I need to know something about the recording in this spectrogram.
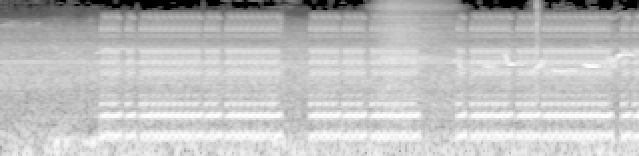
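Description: Rapid, high electronic blips chirp in quick bursts as game dialogue types out.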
